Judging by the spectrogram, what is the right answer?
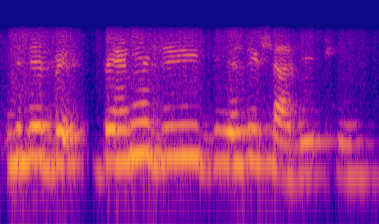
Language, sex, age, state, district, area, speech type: Sindhi, female, 18-30, Maharashtra, Mumbai Suburban, urban, conversation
